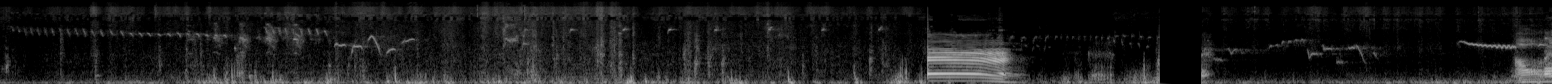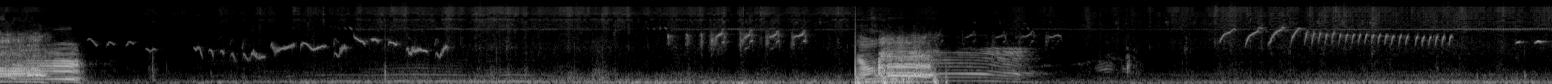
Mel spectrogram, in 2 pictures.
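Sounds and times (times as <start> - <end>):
small birds chirping: 0.0 - 9.2, 10.1 - 15.7, 16.3 - 20.9, 21.8 - 24.0, 25.2 - 31.0
cow mooing: 9.3 - 10.2, 15.2 - 16.4, 24.1 - 26.0.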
